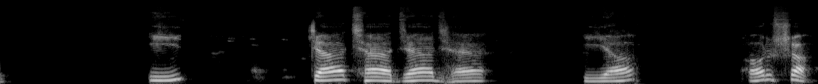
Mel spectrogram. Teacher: इ च छ ज झ य और स इनका उच्चारण स्थान तालु होता है यह भी आपस में सवर्ण होते हैं गुरुदेव इसमें ई का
